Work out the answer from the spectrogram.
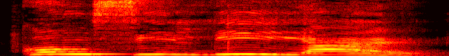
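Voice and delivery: Conciliar slowly and loud, syllable by syllable, con-ci-li-ar. Shown as a demonstration. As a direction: drag out each syllable of Conciliar. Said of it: "L I e não L H". (bem devagar, con-ci-li-ar)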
